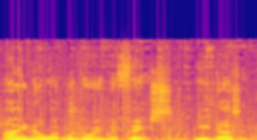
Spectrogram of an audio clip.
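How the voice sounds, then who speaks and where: An actor playing a cynical, self-preserving scout in a fantasy audiobook, wry and defiant. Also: male voice, deep voice, expressive, a little slow, noisy background. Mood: grim, defiant. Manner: wry, defiant, plain-spoken. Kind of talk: dramatised fantasy audiobook acting.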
